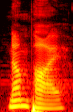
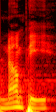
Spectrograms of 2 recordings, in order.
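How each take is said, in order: First: The word is said the usual way. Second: The word is said a playful, unusual way.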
